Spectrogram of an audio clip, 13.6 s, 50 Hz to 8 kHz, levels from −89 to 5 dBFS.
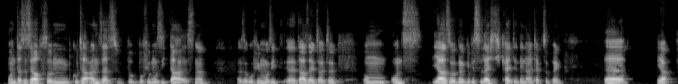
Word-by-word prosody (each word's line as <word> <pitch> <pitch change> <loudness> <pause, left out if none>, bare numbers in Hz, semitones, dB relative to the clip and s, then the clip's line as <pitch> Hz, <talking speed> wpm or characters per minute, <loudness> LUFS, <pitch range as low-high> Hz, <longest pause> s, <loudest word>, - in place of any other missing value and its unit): Und, 95 -1 -3
das 105 +2 0
ist 115 +1 -4
ja 120 - +8
auch 115 0 +6
so 110 -1 -2
‘n 95 -1 -3
guter 110 +1 +1
Ansatz 110 -1 0
w - - -17
wo - - -9
wofür 95 +3 -6
Musik 95 -1 -7
da - - +4
ist, 80 0 -7
ne? 115 +6 -5 0.6
Also, 90 +1 -7
wofür 95 +2 -5
Musik, 95 0 -5
äh, 85 0 -2
da 110 +3 +3
sein 95 -4 0
sollte, 90 +4 -4 0.5
um 90 0 -4
uns, 95 -2 -5 0.2
ja, 100 +6 +8
so 95 -4 0
‘ne 90 -1 -1
gewisse 95 -1 -7
Leichtigkeit 100 -4 +1
in 80 - -7
den 85 -1 -4
Alltag 80 0 -5
zu - - -10
bringen. 85 0 -6 0.8
Äh, 95 -1 +6 0.6
ja. - - +1
95 Hz, 165 wpm, -22 LUFS, 90-105 Hz, 0.8 s, ja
